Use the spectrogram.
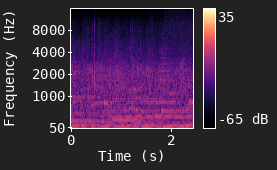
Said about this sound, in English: Come on, let's give him high praise. He is worthy. Come on, while you're clapping your hands, would you shout unto the Lord today? Come on, would you give the Lord a shout of praise?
